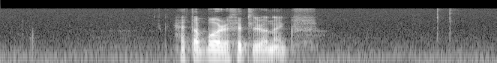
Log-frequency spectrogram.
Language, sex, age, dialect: Faroese, male, 15-35, Suðurstreymoy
